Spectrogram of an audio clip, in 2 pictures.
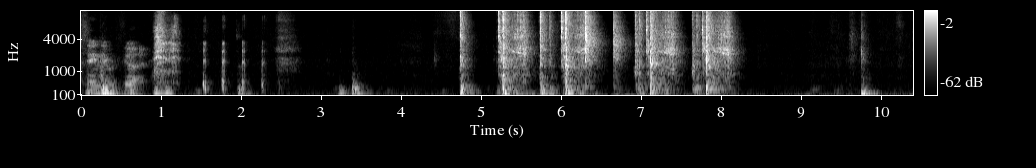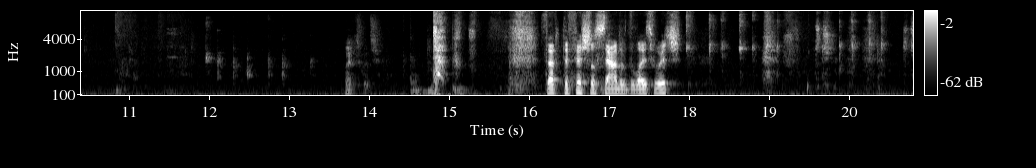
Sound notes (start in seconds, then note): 0.8 laughing; 5.2 machine drilling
